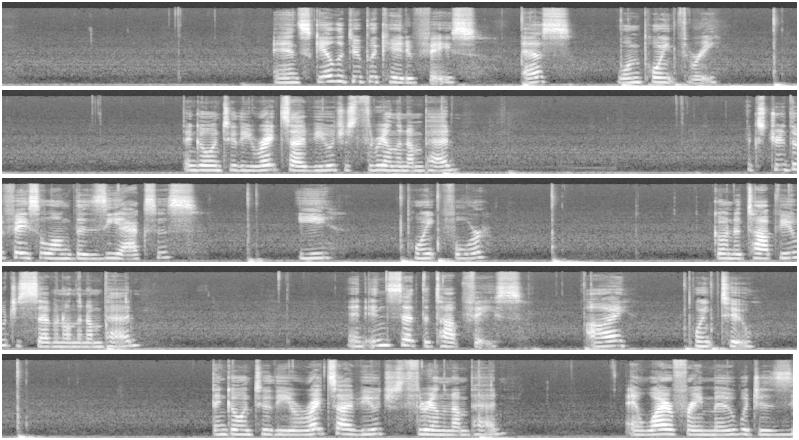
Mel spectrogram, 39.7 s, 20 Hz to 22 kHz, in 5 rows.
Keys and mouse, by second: 5.2 s, 12.3 KP_3, 18.3 e, 24.9 KP_7, 29.7 i, 36.5 KP_3.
